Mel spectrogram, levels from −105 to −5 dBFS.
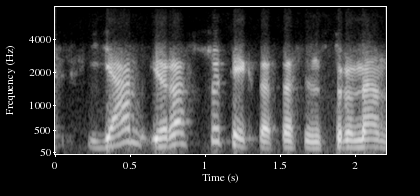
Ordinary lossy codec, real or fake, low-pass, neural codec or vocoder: Opus, 24 kbps; real; 7.2 kHz; none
